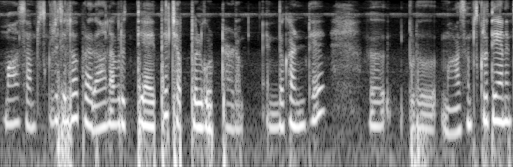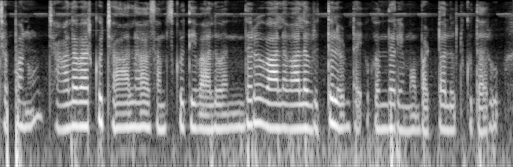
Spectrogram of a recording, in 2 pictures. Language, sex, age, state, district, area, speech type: Telugu, female, 18-30, Telangana, Siddipet, rural, spontaneous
